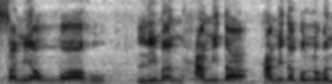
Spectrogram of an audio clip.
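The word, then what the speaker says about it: حمده: এরপরে সামি আল্লাহু লিমান হামিদা, রুকু থেকে ওঠার সময় তে সামি আল্লাহু লিমান হামিদা, হামিদা বললে হবে না, হামিদাহ হা উচ্চারণ করতে হবে।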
